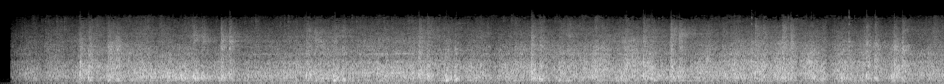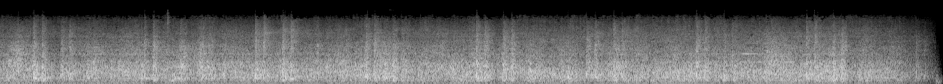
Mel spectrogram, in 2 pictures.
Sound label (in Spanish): traqueteo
